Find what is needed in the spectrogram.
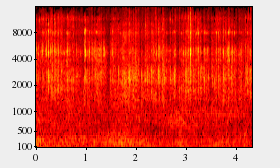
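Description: Roller tip of a walking cane rolling along an asphalt path with a continuous fine rattling and clicking. The tip is noisy and due to be changed.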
